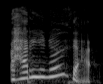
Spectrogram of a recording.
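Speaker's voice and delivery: high-pitched, disbelieving question; astonished. Retold or imitated. Reacting to the practitioner's insight, astonished. Acts out her astonished reply.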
